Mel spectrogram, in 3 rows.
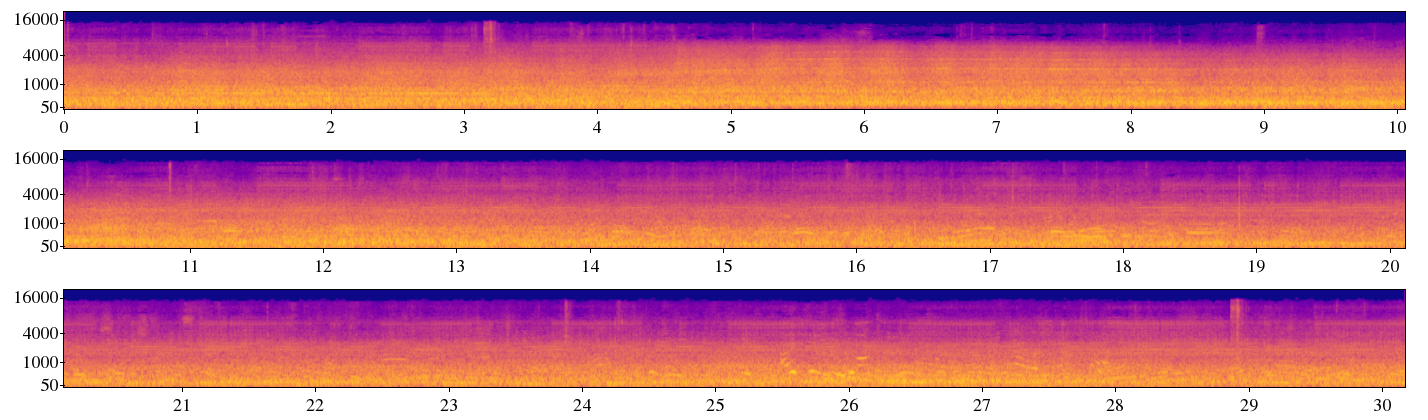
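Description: Airbus A340-600's four Rolls-Royce Trent 500 turbofans passing overhead in a flypast: a loud, steady jet roar with a high engine whine that fades after about eight seconds. The roar then eases slowly as the aircraft banks away.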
